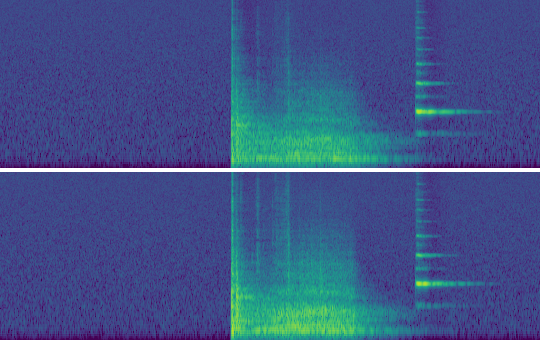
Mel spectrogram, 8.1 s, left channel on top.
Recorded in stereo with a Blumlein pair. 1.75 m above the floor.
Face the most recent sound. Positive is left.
turn(degrees=5)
